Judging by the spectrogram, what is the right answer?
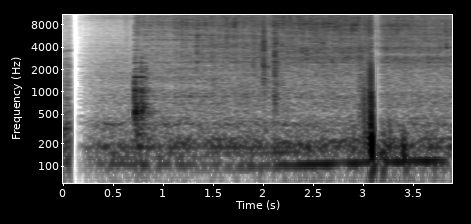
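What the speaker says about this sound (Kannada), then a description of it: "ಪ್ಯಾನ್ಗೆ ಒಂದು ಸ್ಪೂನಷ್ಟು ಬೆಣ್ಣೆ ಹಾಕ್ಕೊಳ್ಳಿ" A spoonful of butter melting in a pan for tawa pulao, producing a steady close sizzle with a couple of brief clinks of a spoon against the pan.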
